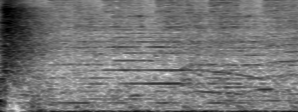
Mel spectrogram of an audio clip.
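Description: A confetti cannon fires once: a sharp pop with a short hissing whoosh that dies away in about half a second. It plays over loud music with a heavy bass beat.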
